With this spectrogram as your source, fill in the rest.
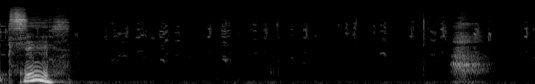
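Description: Small birds chirp faintly.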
